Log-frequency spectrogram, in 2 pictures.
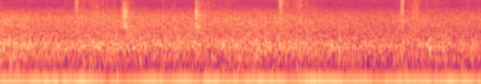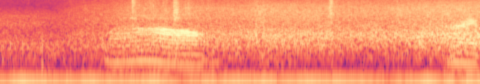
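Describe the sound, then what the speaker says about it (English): Steady rain falls in the video game Minecraft as a dense, even hiss throughout, with a brief tonal warble rising partway through. "And it's raining."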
